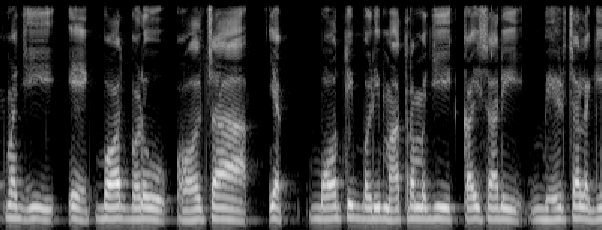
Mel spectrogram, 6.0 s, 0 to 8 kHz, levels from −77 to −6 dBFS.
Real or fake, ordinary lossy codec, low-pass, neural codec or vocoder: real; none; 7.2 kHz; none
